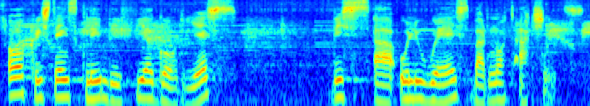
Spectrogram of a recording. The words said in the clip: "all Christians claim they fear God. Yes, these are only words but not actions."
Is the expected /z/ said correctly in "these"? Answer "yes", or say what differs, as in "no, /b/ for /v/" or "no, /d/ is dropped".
no, /s/ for /z/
